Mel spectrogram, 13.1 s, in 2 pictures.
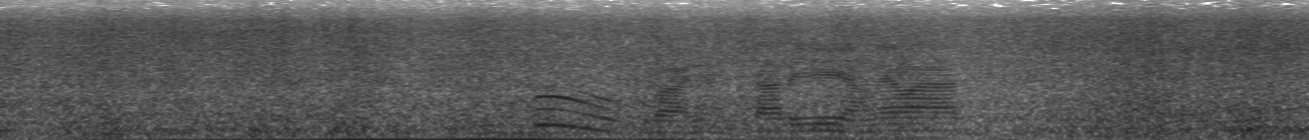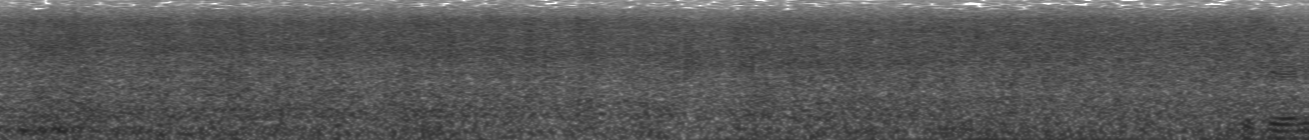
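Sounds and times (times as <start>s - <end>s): heavy rain on a flooded road: 0.0s - 13.0s
truck driving through water: 0.0s - 13.0s.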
